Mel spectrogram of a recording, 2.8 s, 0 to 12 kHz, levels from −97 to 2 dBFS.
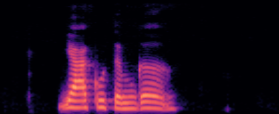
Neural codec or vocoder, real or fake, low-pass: codec, 24 kHz, 1.2 kbps, DualCodec; fake; 10.8 kHz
